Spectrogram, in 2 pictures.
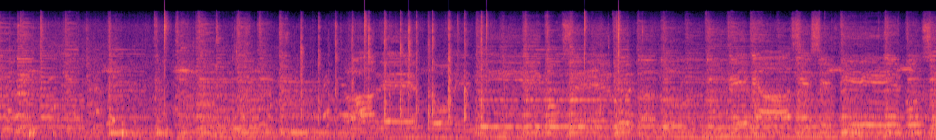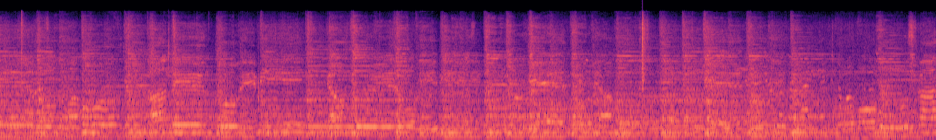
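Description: A small group of acoustic guitars, a student ensemble of three, strumming and picking a tune together in a steady rhythm, with people's voices behind them.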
